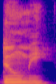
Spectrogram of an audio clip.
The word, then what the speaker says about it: Doomie: I actually prefer to be called Doomie. Doomie is spelled D-O-O-M-I-E.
